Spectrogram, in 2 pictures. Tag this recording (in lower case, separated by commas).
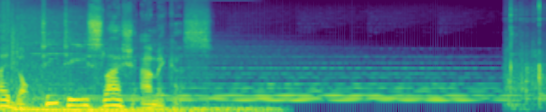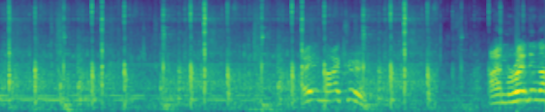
playing table tennis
